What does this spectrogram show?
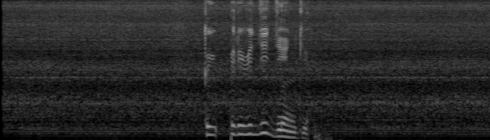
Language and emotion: Russian, sad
